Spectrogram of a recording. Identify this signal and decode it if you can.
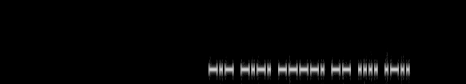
Morse code, heard as a keyed tone, about 46 wpm, 700 Hz. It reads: KC9MHL
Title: USA Call Signs - 6 Characters - Repeated 2x - 45wpm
